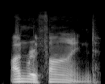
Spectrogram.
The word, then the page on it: unrefined: American English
